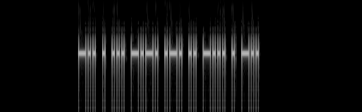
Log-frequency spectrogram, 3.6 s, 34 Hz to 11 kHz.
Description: Morse code, heard as a keyed tone, about 50 wpm, 700 Hz. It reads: DESCRIBED
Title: ED Suffix - Top 100 Words with Base Words 50wpm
